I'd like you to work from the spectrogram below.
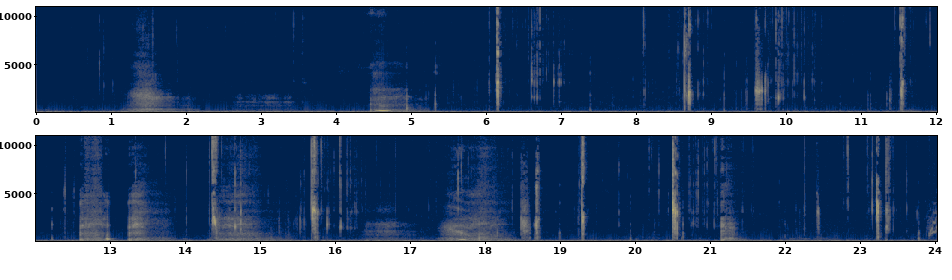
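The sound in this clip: Chewing and biting into food to test its texture: many crisp, crunchy bites and moist mouth sounds in an irregular rhythm, with no talking.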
